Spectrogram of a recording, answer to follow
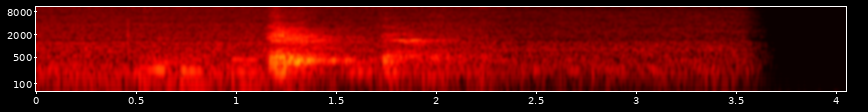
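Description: Steady hiss of a courtroom microphone feed, with a short loud vocal sound, a cough or a clipped word, about a second in and a fainter one just after. The audio cuts off suddenly near the end.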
